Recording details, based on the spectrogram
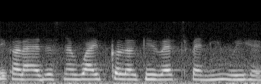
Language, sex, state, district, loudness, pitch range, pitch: Hindi, female, Uttar Pradesh, Budaun, -14 LUFS, 225-235 Hz, 230 Hz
